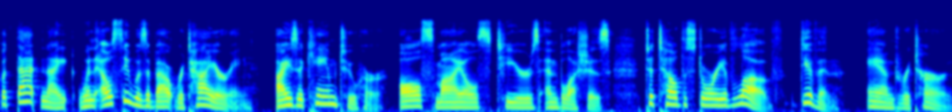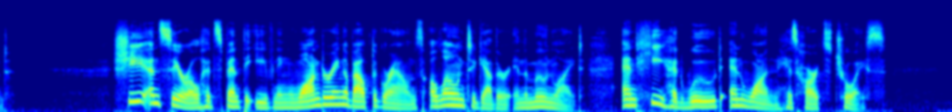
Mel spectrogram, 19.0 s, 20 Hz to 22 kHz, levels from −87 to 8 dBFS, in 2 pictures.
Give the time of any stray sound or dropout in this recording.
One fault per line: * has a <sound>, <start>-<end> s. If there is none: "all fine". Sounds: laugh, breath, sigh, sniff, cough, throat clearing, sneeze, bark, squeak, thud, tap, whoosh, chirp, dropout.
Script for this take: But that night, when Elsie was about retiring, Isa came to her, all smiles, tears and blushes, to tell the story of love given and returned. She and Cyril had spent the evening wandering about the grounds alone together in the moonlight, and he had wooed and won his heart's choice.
all fine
